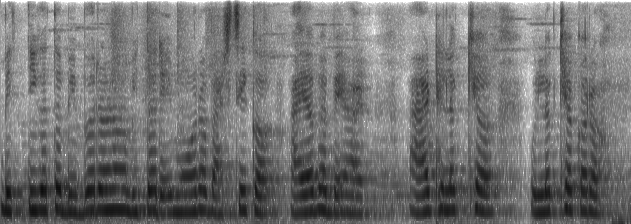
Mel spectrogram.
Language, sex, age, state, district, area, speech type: Odia, female, 18-30, Odisha, Jagatsinghpur, rural, read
